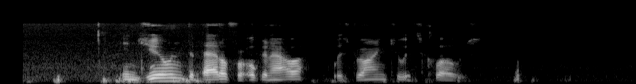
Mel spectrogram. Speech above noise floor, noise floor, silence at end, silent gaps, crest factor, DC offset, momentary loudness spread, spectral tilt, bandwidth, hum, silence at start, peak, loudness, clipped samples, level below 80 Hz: 48 dB; -69 dBFS; 1.15 s; none; 22 dB; under 0.1%; 21 LU; -5.5 dB/octave; 7.6 kHz; none; 0.55 s; -2 dBFS; -21 LUFS; under 0.1%; -68 dBFS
